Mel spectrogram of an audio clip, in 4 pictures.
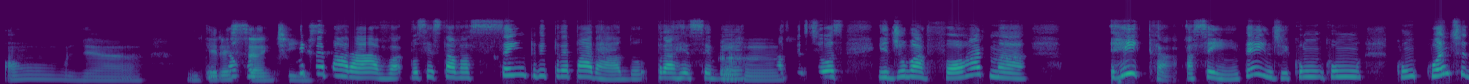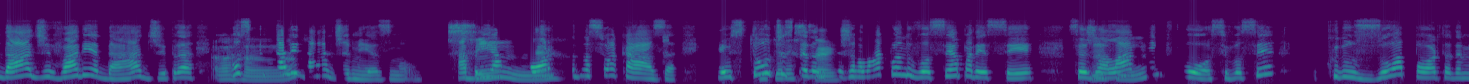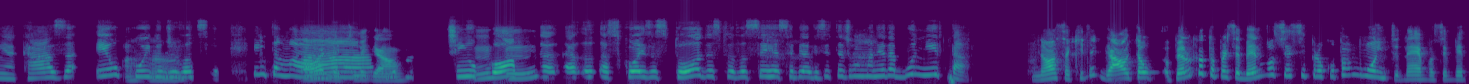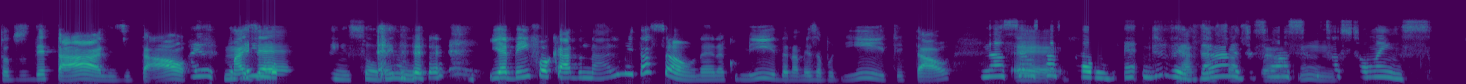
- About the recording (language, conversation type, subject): Portuguese, podcast, Como se pratica hospitalidade na sua casa?
- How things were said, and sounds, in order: other background noise; unintelligible speech; tapping; other noise; laugh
